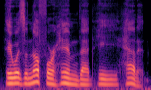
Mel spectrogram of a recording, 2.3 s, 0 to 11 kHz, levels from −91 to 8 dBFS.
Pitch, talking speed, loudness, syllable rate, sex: 150 Hz, 240 wpm, -18 LUFS, 4.9 syllables/s, male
